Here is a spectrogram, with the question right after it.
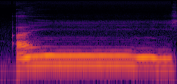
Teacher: Dibaca samar, hampir mirip antara suara n dan ngeh, dan mendekati huruf setelahnya. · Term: ikhfa hakiki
